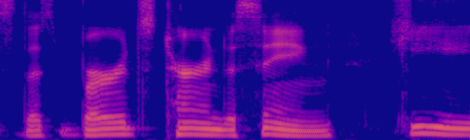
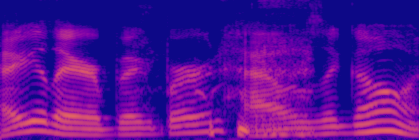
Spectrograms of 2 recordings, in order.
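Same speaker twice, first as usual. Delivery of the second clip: slow, easygoing, drawled southern American accent; 3 semitones higher than usual. Imagining what a Muppet performer could have said to Big Bird, in southern accent. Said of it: "Every Muppet performer does a southern accent".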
